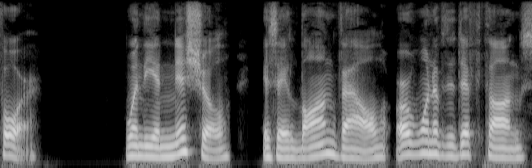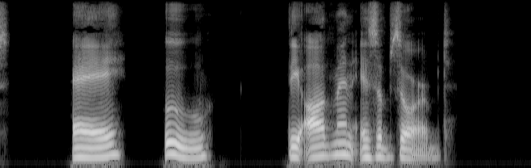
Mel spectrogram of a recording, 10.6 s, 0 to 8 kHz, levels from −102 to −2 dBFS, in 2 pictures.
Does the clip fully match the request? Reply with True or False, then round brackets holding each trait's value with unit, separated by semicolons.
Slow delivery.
True (115 wpm)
